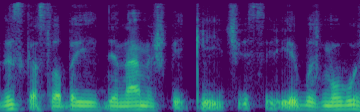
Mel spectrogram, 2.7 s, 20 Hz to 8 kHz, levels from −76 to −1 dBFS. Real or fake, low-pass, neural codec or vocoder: fake; 7.2 kHz; codec, 16 kHz, 1.1 kbps, Voila-Tokenizer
